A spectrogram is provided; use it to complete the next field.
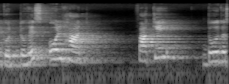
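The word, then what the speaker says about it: sake: Fake, though the spelling is S-A-K-E, it is pronounced as fake.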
